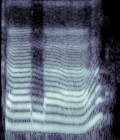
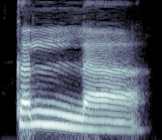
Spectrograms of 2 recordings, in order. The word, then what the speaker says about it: كلا: We're not saying kala, we're saying kalla, right? So we really have to harden that mushaddad lam.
